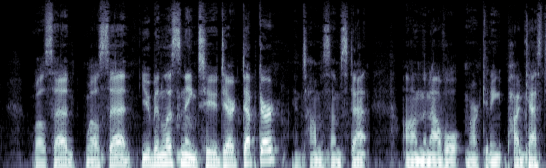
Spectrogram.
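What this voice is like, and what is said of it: Voice altered by a cold. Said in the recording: “I'm fighting a cold. If my voice sounds a little bit different, that's why. Hopefully by next week, my voice will be back.”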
